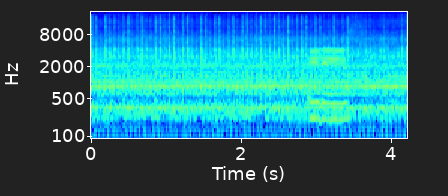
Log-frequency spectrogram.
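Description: A serger stitching a maxi dress seam, its fast steady motor whir running continuously up close, with a brief spoken phrase over it.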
